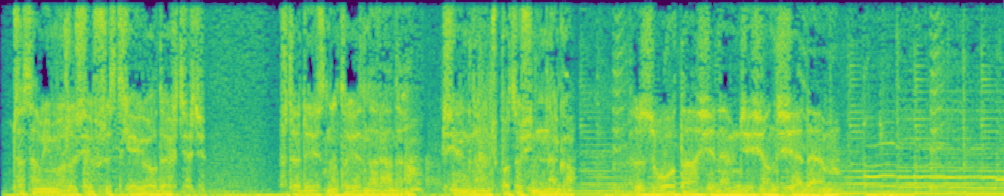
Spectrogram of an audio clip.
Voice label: COMMERCIALS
